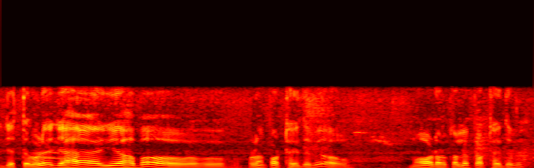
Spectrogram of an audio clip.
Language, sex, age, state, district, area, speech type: Odia, male, 45-60, Odisha, Kendrapara, urban, spontaneous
